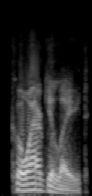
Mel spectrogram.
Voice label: "coagulate", American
